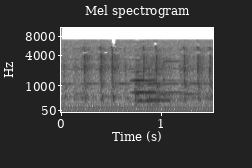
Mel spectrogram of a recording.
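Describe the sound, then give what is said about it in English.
A quick, steady run of typewriter keystrikes clacks over a low background hum, with a brief ringing tone partway through. No one speaks. “Can I use the typewriter for a moment?”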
